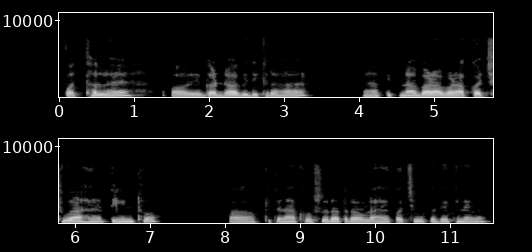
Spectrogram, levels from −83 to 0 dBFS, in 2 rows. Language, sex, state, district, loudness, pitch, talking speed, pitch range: Hindi, female, Uttar Pradesh, Deoria, -22 LUFS, 190 Hz, 120 wpm, 185-195 Hz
